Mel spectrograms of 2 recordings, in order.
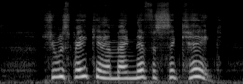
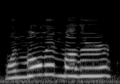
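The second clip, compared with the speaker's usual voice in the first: calling out; 7 semitones higher than usual. A narrator's reading. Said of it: "called the princess".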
